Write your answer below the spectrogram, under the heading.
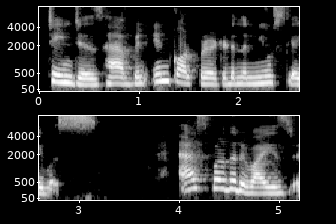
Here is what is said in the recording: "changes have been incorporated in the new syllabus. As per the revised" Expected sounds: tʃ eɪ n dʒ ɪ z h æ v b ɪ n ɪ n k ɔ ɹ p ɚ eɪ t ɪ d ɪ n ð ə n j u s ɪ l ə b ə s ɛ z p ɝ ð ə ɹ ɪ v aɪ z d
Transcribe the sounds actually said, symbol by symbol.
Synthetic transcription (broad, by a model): tʃ eɪ n dʒ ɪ z h æ v b ɪ n ɪ n k ɔ ɹ p ɚ eɪ t ɪ d ɪ n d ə n j u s l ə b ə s ɛ z f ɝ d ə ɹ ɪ v aɪ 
